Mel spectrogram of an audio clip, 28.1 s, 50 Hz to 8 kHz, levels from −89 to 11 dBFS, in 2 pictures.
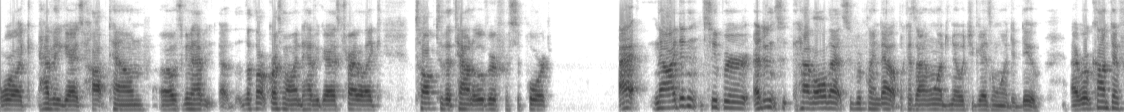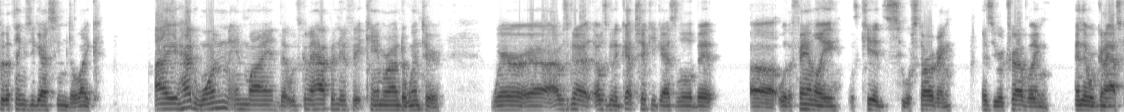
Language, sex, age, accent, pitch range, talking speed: English, male, 20-39, American, 110-130 Hz, 250 wpm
